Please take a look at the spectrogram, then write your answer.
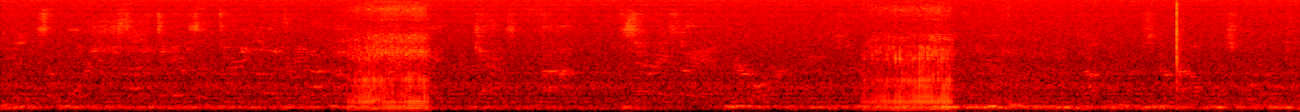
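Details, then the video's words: Two sleeping pet dogs, Dee dee and Lillie, with Dee dee the loud one; broad rasping snore bursts about five seconds apart, each lasting under a second, over a low steady hum, with a brief voice at the end. "Snoring dogs"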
